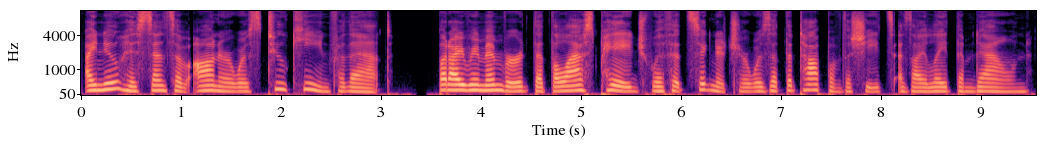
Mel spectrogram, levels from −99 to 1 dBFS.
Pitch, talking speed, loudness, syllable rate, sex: 180 Hz, 205 wpm, -20 LUFS, 4.6 syllables/s, female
